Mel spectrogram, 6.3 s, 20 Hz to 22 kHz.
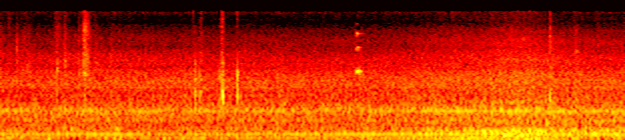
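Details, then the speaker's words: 1000W grid-tie inverter reported as error/not running; its stiff cooling fan, started by heating the sensor with a soldering iron, now runs: quiet steady whir, even low hum, no scraping or rattle; fan and inverter running normally. "ก็ตอนนี้พัดลมทำงานปกตินะครับสำหรับเครื่องนี้นะตัวเครื่องรันได้ปกตินะครับไม่มีปัญหาใดๆ"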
